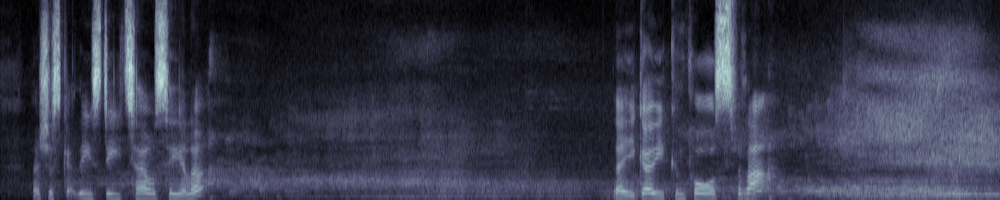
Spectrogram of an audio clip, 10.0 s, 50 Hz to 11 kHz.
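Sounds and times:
road traffic hum: 0.0s - 10.0s.

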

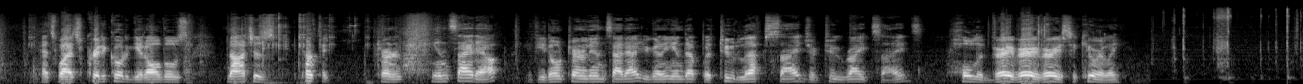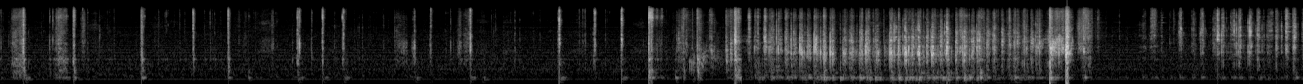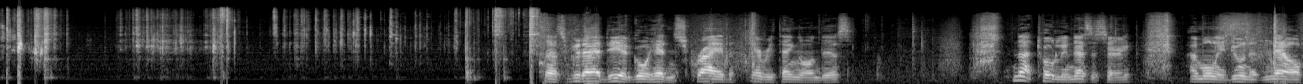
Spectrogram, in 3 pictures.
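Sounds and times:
metal scribe scratching sheet metal: 35.5s - 36.2s, 37.5s - 38.8s.

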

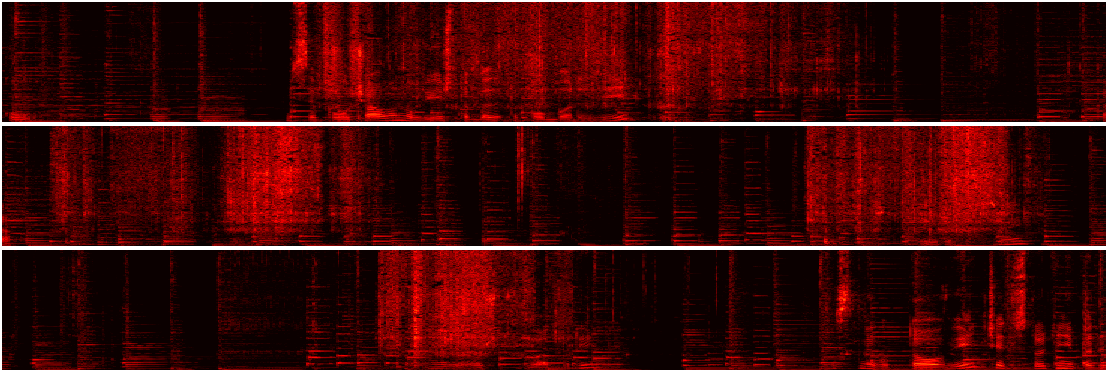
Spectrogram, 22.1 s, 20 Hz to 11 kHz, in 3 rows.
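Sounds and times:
instrumental music: 0.0s - 22.0s.

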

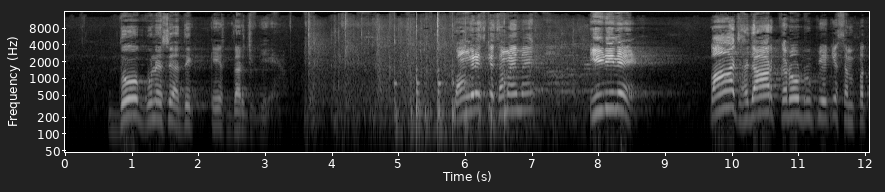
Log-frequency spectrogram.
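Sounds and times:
voices in a chamber: 0.4s - 3.6s, 5.7s - 12.0s
man giving a speech: 0.6s - 3.4s, 5.6s - 12.0s
people thumping wooden desks: 3.6s - 7.1s.

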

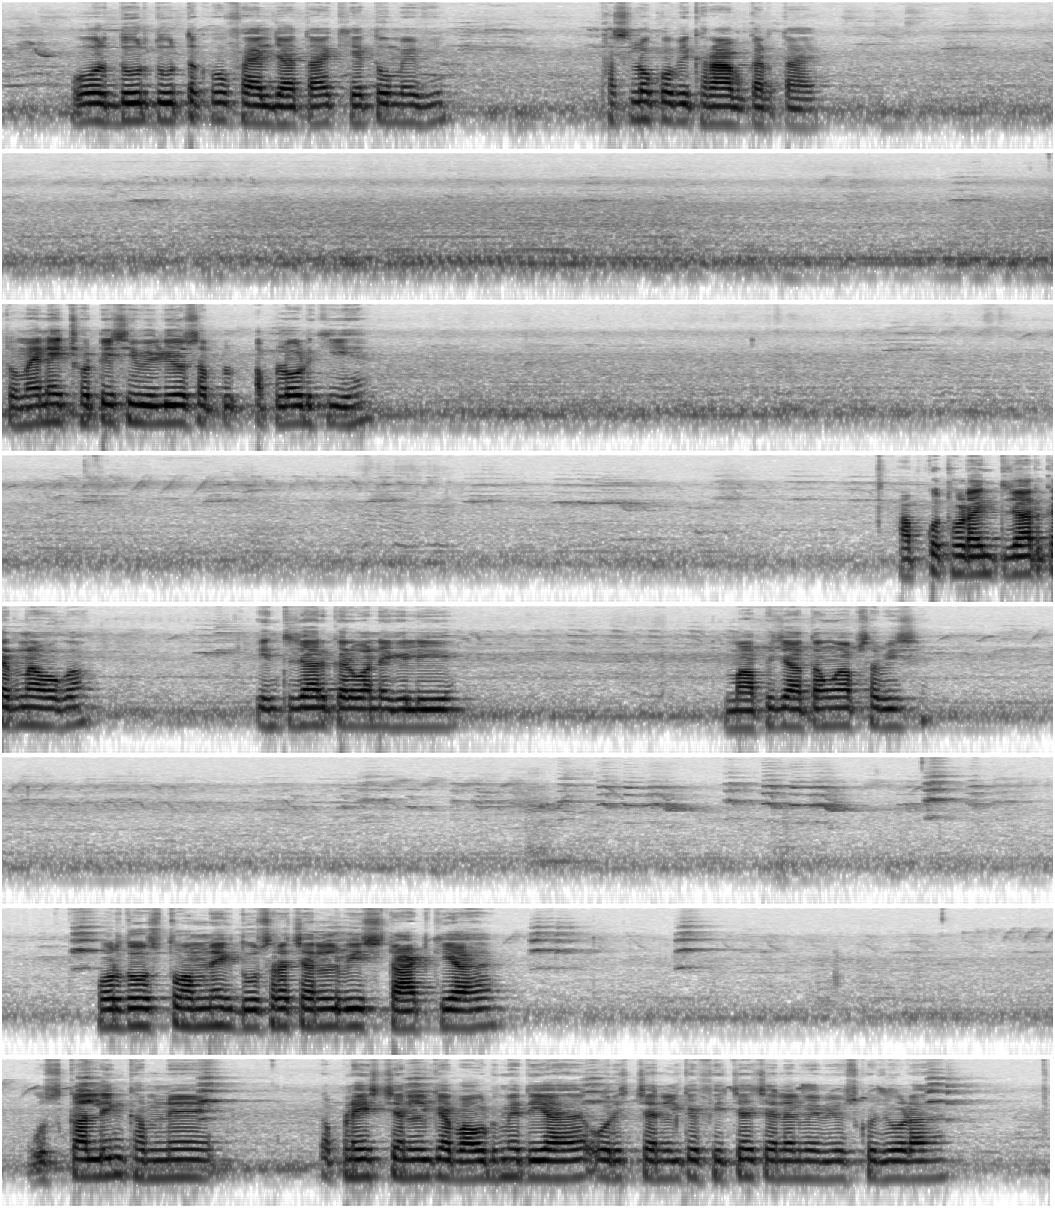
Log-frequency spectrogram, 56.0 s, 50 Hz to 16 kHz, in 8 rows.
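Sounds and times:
faint bird chirps: 0.0s - 1.2s, 2.3s - 4.4s, 5.6s - 14.2s, 15.1s - 18.3s, 19.0s - 27.2s, 28.0s - 42.9s, 45.3s - 56.0s
high bird call: 49.1s - 50.9s, 51.7s - 52.1s, 55.1s - 55.7s.

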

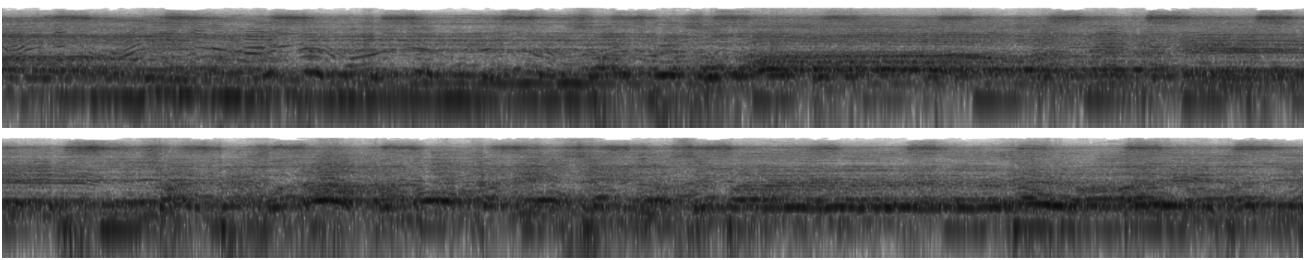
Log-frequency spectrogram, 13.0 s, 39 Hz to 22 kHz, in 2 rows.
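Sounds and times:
crowd singing in unison: 0.0s - 13.0s
steady beat: 0.8s - 13.0s.

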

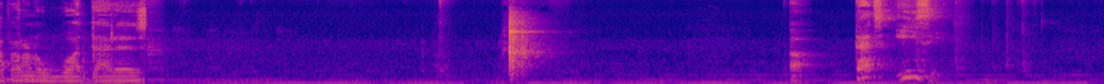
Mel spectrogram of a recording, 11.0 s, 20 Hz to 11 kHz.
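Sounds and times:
glass set down on marble: 5.0s - 5.6s.

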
